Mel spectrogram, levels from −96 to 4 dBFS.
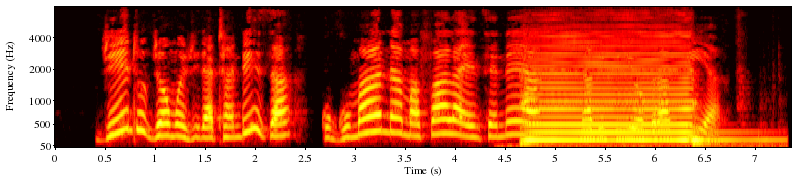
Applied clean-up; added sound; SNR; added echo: none; Bowed string instrument; -4 dB; none.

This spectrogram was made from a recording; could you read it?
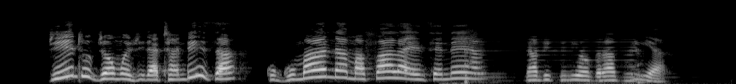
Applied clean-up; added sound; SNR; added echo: neural mask model DeepFilterNet 3.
